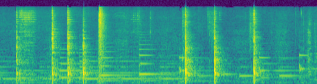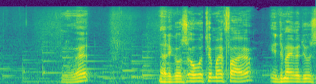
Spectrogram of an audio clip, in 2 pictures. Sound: chopping

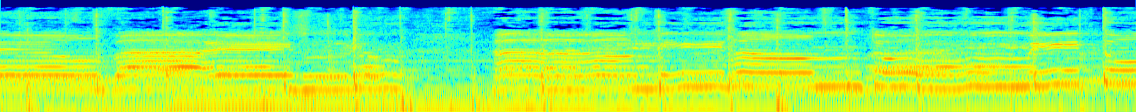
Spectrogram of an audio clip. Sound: chanting in foreign language

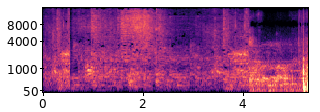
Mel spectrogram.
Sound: laughing

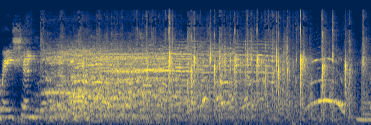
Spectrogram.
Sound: raucous laughter, applause, cheers

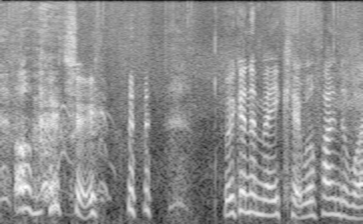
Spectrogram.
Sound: laughing

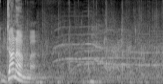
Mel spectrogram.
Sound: applause

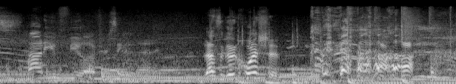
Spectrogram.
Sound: laughs

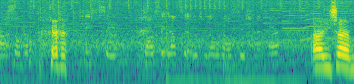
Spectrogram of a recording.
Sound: I laugh

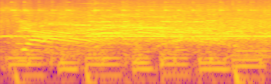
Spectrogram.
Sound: audience cheering; bell chiming

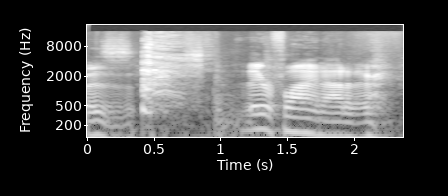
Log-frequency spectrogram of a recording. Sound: laughs

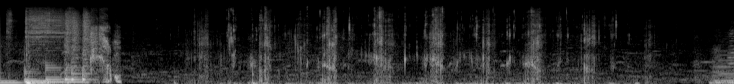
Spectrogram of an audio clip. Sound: croissant eating ASMR

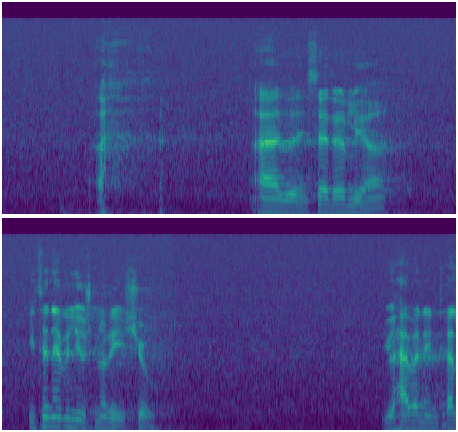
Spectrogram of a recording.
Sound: laughs

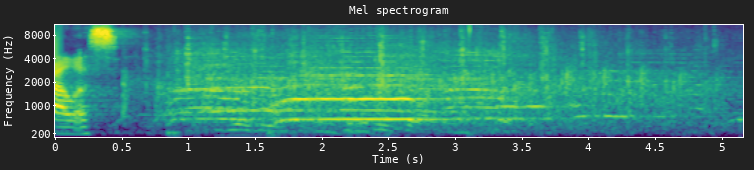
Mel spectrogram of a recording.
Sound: audience clapping

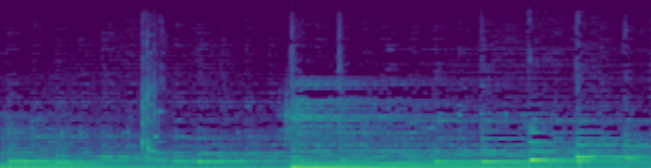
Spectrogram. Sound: system Mechanical Sound

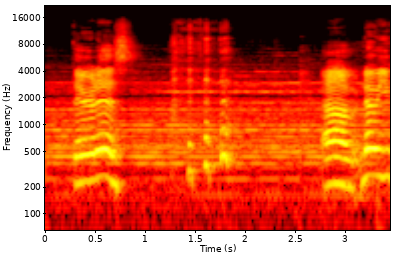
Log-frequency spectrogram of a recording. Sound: laughs

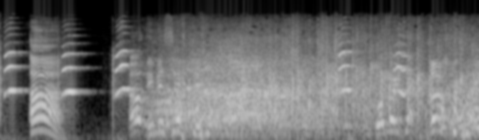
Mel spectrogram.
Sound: audience laughing

